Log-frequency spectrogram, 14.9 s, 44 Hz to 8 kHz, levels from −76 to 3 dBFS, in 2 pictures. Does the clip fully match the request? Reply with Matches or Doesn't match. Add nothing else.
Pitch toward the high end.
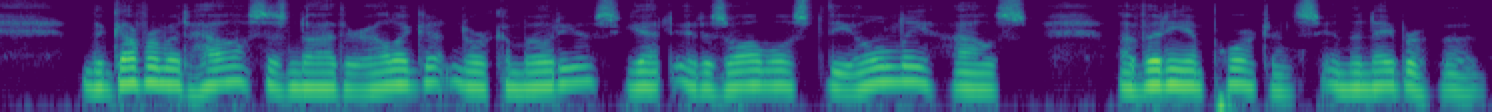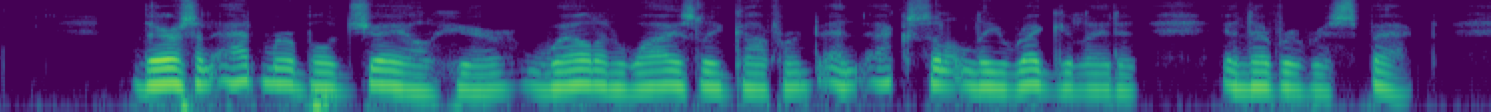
Doesn't match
